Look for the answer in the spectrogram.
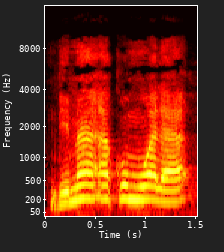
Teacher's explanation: ميم ساكنة جاء بعدها حرف الواو، الحكم التجويدي إظهار شفوي، وهو من أشد حالات الإظهار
